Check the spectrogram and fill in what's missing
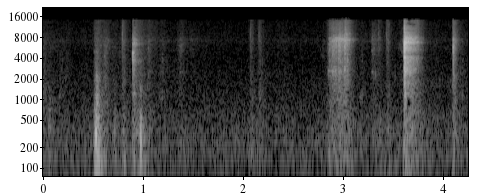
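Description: Scissors cutting a length of wide ribbon, a handful of crisp, close snips spaced irregularly with quiet gaps between them.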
